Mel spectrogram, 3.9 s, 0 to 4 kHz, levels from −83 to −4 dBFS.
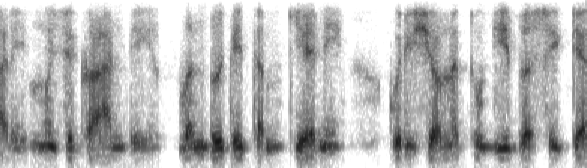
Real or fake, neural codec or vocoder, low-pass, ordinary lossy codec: fake; autoencoder, 48 kHz, 32 numbers a frame, DAC-VAE, trained on Japanese speech; 3.6 kHz; Opus, 16 kbps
